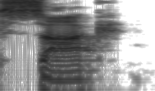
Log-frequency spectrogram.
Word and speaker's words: Saucony: But then it occurred to us, you don't know how to say Saucony, which a lot of people don't. – Right. – People think it's Saucony. Or, and so we said, so just so you know, and we phonetically spelled it Sock-A-Knee.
